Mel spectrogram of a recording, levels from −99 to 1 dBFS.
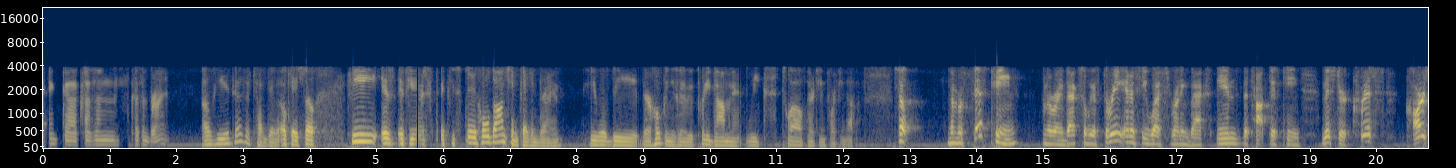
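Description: It's a speech recording, and the whole thing runs through the G.723.1 codec at 6.3 kbit/s with heavy damage. Nothing comes through above 4 kHz, so the voice is muffled and hoarse and the consonants smear because the codec's voice model updates so slowly. There's also the channels drifting apart effect. The two sides run on clocks that disagree by roughly 200 ppm, so by the end the offset has crept to about 3 ms. In mono that turns into a slow, sweeping flange as the comb notches move through the spectrum. On top of that, there are three spots of VoIP packet loss concealed by the speech codec. The first runs from 5.54 to 5.72 s, just before "if you stay hold", which fits about three lost 30 ms frames. The second is 10.40 to 10.47 s, right after "be pretty", and the third is 12.14 to 12.21 s. Each one fits a single lost frame. At each gap the decoder stretches the last sound into a fading buzzy tone or coloured noise, and the voice stays weak for a moment after audio returns.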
